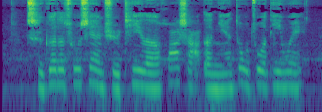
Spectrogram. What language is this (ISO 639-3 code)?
zho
